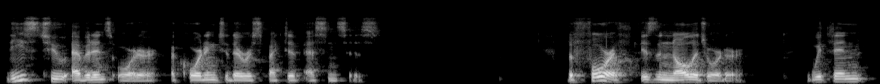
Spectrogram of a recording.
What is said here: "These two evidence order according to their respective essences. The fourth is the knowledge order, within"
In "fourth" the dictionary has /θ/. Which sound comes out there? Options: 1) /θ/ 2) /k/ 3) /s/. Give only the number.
1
